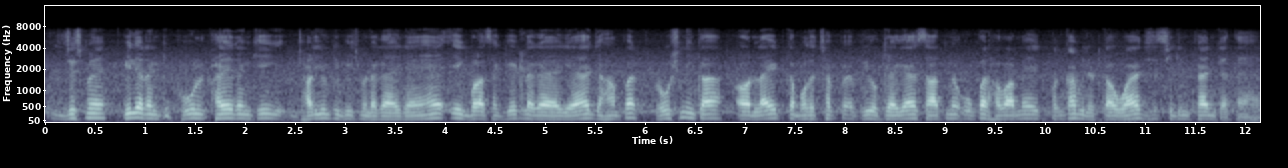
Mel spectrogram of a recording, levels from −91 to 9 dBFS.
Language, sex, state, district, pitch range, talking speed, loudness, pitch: Hindi, male, Jharkhand, Jamtara, 110-135 Hz, 250 wpm, -17 LUFS, 120 Hz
